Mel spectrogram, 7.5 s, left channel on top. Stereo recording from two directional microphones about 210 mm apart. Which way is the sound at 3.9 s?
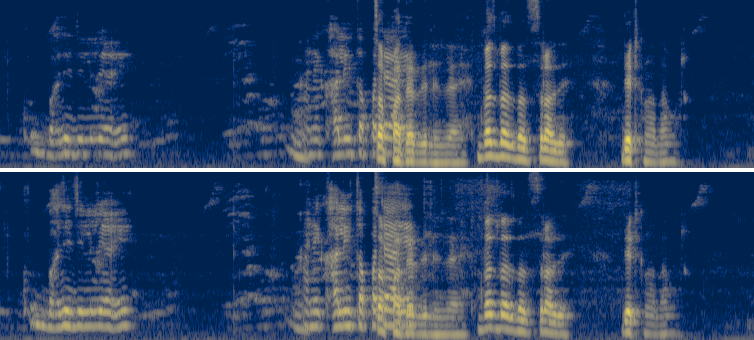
55° left (ahead or behind).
